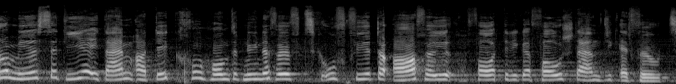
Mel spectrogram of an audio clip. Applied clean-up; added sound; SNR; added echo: none; none; none; none.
